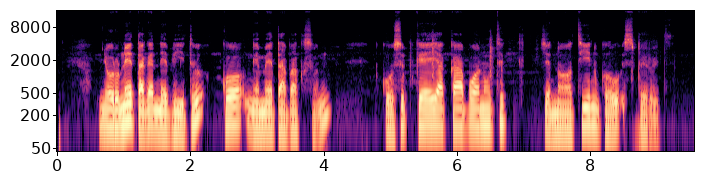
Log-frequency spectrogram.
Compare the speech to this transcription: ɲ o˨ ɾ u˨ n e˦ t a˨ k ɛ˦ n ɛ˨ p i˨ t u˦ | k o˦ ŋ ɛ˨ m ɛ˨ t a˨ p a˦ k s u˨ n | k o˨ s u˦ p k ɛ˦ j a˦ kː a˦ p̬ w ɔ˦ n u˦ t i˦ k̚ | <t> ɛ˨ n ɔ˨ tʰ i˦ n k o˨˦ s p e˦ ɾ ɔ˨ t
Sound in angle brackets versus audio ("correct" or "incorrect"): incorrect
